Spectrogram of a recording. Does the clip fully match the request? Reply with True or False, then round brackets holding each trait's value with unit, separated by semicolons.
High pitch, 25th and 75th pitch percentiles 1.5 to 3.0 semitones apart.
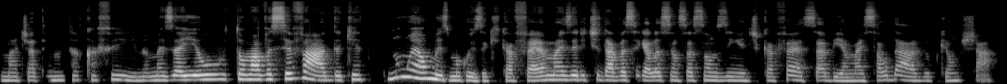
True (195 Hz; 2.7 semitones)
